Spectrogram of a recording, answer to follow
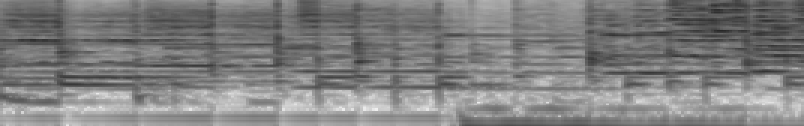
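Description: Live Javanese gamelan: hand-struck kendang drum strokes over ringing bronze metallophone notes, with a deep low note coming in a little past halfway.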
